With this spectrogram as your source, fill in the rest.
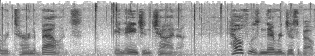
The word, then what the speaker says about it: qi: In ancient China, health was never just about flesh and bone. It was about energy. The invisible vital force called qi, pronounced chi, flowed through every living being.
